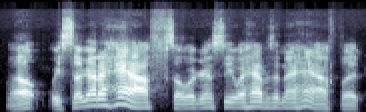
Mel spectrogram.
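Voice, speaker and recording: A man's voice: mid-range voice, expressive, a little fast, fairly bright tone, clear, resonant tone, dry recording, studio quality. A man co-hosting a sports stream, chatting casually and teasing with questions. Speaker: co-host.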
